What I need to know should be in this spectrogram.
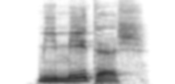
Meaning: mimetic
- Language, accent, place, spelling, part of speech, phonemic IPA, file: German, Germany, Berlin, mimetisch, adjective, /miˈmeːtɪʃ/, De-mimetisch.ogg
